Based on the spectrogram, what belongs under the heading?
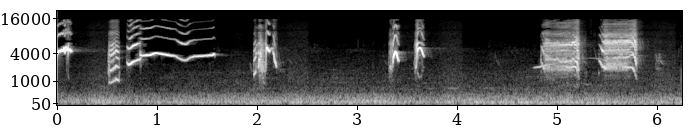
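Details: Oriental magpie-robin singing imitations of sparrow and prinia, a master track for teaching songbirds: sharp chirps, then a long wavering pure whistle, more clipped notes and two loud grating harsh bursts, against quiet low hum.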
